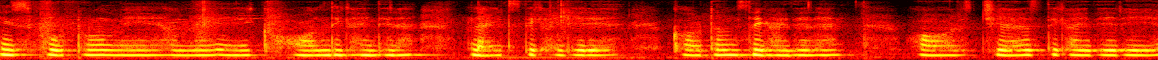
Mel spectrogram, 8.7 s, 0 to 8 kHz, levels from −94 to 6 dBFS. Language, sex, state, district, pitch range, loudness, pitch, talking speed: Hindi, female, Uttar Pradesh, Etah, 245-255 Hz, -18 LUFS, 250 Hz, 180 wpm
